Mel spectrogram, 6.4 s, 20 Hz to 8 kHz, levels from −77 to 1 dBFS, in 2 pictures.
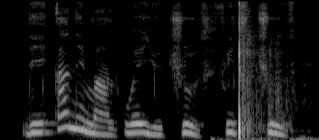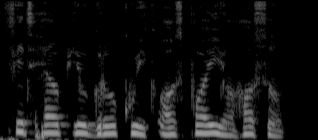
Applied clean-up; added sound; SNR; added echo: classical method spectral subtraction.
